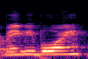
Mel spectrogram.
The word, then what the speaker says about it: BB Boy: color called bb boy or baby boy um it's spelled bb boy so we're gonna go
